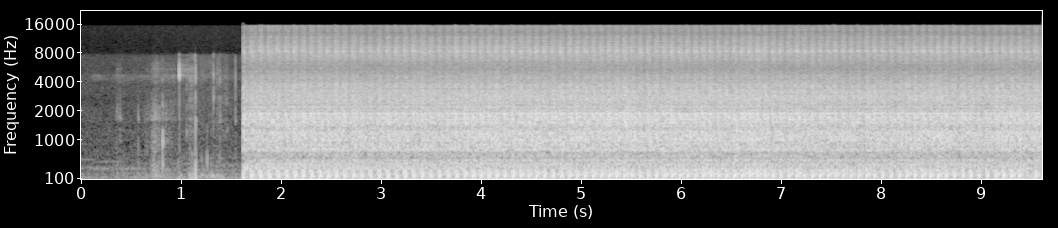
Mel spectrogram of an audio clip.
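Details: Honda Activa scooter after carburetor air screw adjustment; small engine putters at a steady, even idle of roughly three beats a second with no misses or hunting.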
